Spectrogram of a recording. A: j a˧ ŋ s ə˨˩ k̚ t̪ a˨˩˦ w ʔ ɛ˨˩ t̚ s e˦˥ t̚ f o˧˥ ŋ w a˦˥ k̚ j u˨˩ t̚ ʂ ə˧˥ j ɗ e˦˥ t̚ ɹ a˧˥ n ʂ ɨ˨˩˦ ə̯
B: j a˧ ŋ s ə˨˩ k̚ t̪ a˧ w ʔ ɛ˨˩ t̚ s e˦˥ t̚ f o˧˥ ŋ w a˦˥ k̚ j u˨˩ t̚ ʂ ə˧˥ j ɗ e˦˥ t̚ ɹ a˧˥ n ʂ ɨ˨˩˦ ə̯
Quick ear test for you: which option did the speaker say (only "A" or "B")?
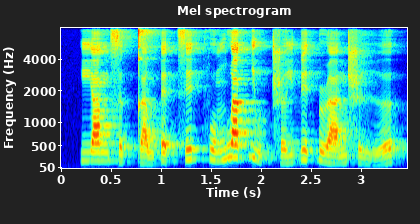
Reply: A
